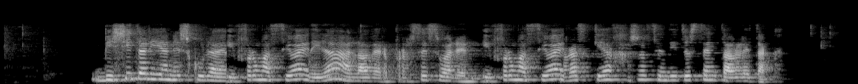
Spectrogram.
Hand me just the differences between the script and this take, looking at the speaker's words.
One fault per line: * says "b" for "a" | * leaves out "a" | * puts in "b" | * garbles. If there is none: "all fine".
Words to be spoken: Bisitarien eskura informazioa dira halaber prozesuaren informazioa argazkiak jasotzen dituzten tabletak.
all fine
